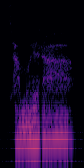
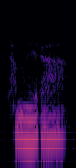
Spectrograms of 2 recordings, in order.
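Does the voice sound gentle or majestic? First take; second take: gentle; gentle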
